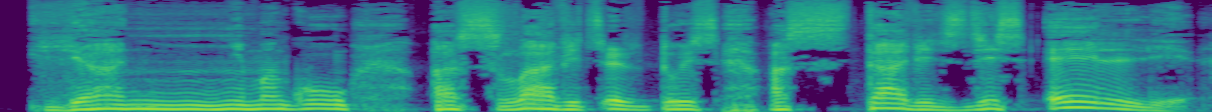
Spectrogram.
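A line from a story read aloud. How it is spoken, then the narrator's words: Muffled hollow voice. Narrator (Russian): глухо проговорил Страшила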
